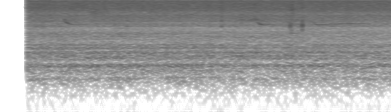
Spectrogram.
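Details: Wild honey bee colony living in a fir trunk: a steady, even, low droning hum of many bees that starts abruptly and holds without change.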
